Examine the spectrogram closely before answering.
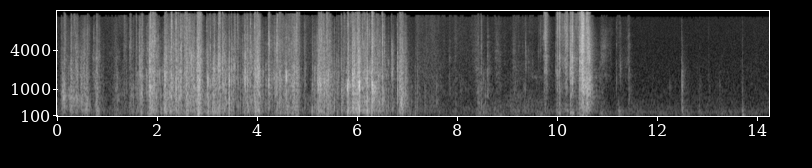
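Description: Close crinkling and rustling as craft supplies are handled, in dense irregular bursts that stop about eleven seconds in, followed by a couple of faint ticks.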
